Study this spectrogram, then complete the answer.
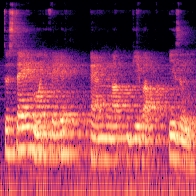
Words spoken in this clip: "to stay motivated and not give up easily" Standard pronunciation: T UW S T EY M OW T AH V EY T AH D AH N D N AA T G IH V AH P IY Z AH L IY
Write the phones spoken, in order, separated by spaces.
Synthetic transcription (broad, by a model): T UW S T EY M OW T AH F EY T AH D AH N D N AA T G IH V AH P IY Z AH L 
